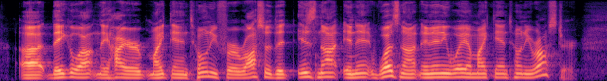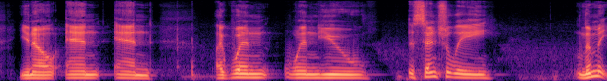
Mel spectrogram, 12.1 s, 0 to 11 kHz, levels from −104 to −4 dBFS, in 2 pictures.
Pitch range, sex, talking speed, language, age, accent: 125-155 Hz, male, 180 wpm, English, 30-49, American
